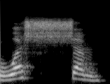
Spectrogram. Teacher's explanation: Ada alhams, roghah ya, dialirkan suaranya wasya. Ada mim sukun bertemu dengan huruf sin, mim sukun bertemu dengan semua huruf kecuali mim dengan ba, dibacanya izhar safawi ya, dibaca dengan jelas, tetapi sifat huruf mim itu antara sidda dan roga. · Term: sifat tafasi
